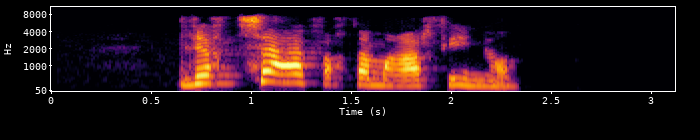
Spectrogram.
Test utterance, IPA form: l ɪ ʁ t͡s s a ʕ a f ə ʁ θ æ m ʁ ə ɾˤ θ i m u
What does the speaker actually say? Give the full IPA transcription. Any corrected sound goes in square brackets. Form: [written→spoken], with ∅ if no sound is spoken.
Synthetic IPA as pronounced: l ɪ ʁ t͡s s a ʕ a f ə ʁ θ æ m ʁ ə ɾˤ θ i [m→n] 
